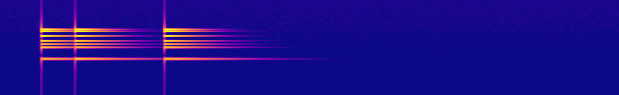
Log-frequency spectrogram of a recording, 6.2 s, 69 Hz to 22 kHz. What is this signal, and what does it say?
Ship's bell, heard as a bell. 3. Three half-hours of the watch have passed.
